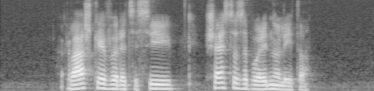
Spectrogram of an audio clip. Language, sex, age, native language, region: Slovenian, male, 18-29, Slovenian, Central Slovenia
